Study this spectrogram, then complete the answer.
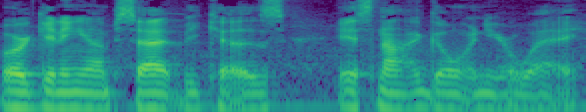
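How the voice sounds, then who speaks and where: In a plain, everyday voice, a man speaks with fairly even intonation at a fairly low pitch. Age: 20s. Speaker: podcast co-host, architectural designer. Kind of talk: casual chat.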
